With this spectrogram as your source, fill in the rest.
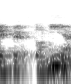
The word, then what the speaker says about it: hipertonía: La hipertonía exactamente sería porque tiene se disuelve el bitongo con el acento en la i.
